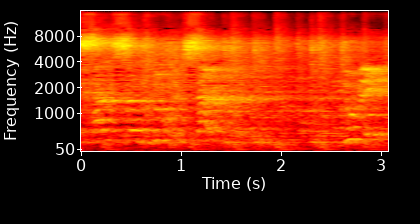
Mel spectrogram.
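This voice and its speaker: Clear music plays in the background as a man speaks amid audible room echo. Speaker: fitness instructor. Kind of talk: workout class instruction. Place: empty room. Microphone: camera far.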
